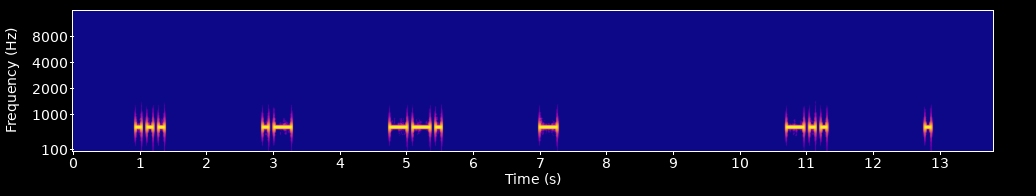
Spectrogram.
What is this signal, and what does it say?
Morse code, heard as a keyed tone, about 14 wpm, spaced as for 5 wpm, 680 Hz. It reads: SAGT DE
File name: Morsekurs / Witze / Witz 01. Juni 2021, 25 F70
